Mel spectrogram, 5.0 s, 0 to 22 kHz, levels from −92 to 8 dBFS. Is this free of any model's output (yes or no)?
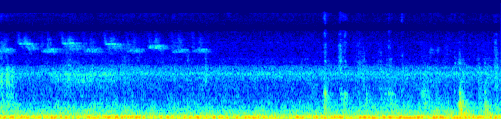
yes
